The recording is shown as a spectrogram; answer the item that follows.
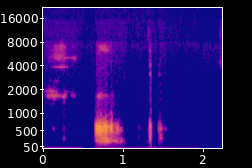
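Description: A pause in speech, mostly silent, with one short, low vocal sound like a hesitant hum about two-thirds of a second in, followed by a faint click.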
